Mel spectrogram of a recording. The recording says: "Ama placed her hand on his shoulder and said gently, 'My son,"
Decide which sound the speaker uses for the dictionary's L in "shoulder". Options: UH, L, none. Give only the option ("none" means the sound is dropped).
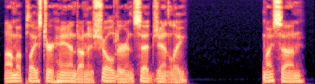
L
